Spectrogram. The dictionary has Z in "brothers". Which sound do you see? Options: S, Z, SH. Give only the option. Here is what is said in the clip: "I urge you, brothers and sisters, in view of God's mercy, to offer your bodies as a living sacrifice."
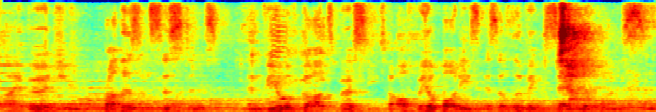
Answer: Z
